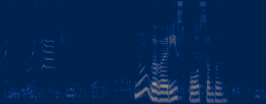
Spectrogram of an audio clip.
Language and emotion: Russian, sad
